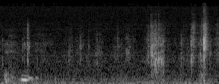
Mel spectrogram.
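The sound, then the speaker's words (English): Playing cards being shuffled: a few short, crisp, papery rustles and flicks spaced irregularly, fairly quiet, with no voices. “Yeah, now we mix the cards again, shuffle or whatnot, mix the cards.”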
